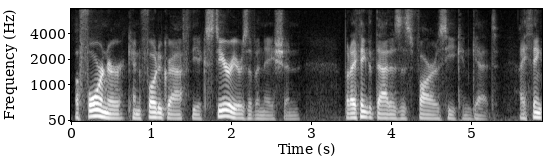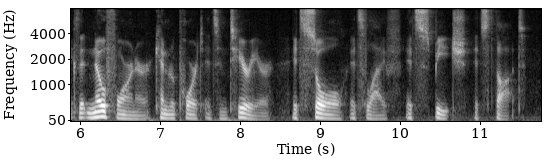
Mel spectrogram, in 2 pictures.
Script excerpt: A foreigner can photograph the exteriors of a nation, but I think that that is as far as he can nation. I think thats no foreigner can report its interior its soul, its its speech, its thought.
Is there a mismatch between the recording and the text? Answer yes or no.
yes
